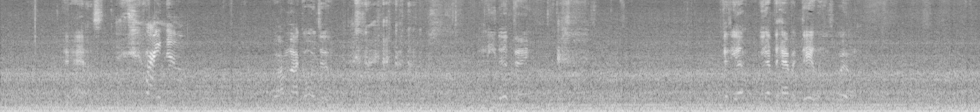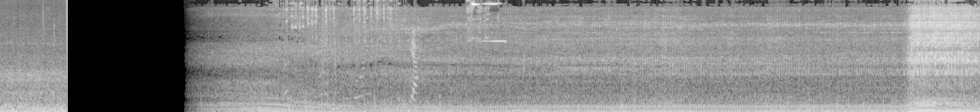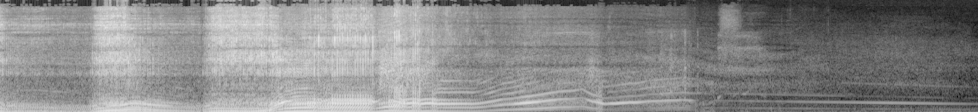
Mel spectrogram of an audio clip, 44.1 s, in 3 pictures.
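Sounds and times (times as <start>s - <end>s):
car engine revving: 17.9s - 21.0s.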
